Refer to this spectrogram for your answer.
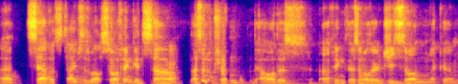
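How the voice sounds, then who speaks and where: A man speaks at a fairly quick pace with a French accent. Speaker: climate researcher. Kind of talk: video conference discussion. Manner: halting.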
